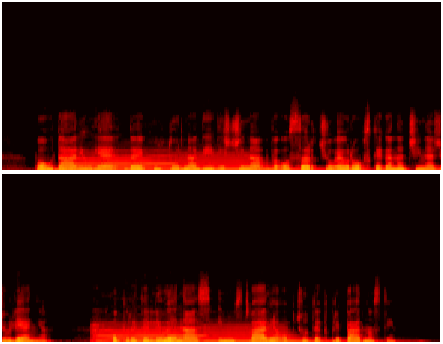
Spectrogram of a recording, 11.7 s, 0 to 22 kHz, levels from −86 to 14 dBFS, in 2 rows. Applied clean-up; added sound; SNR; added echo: none; Bowed string instrument; 10 dB; none.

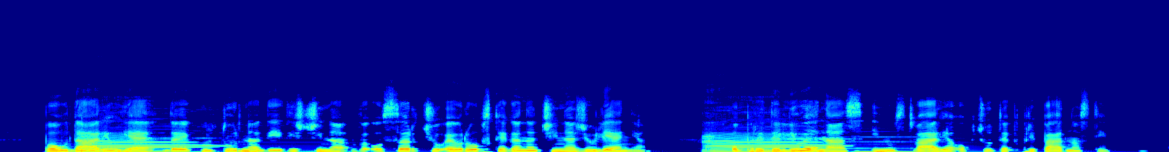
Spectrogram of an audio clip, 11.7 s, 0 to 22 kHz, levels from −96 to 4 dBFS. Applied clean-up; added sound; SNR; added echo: classical method spectral subtraction.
